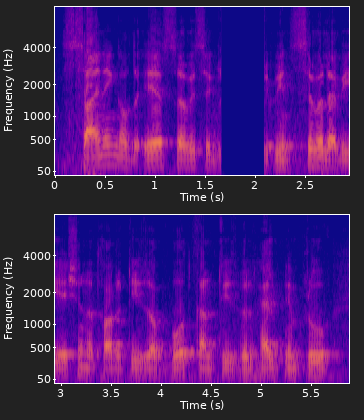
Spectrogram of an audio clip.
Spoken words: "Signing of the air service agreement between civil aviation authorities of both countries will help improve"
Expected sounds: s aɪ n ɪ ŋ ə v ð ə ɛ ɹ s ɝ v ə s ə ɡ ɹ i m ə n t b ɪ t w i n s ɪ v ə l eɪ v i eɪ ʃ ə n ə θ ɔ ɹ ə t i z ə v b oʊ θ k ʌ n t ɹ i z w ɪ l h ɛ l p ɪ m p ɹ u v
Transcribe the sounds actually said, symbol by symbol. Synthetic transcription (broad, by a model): s aɪ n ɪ ŋ ə v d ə ɛ ɹ s ɝ v ə s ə ɡ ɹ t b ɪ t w i n s ɪ v ə l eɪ v i eɪ ʃ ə n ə t ɔ ɹ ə t i z ə v b oʊ t k ʌ n t ɹ i z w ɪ l h ɛ l p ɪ m p ɹ u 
